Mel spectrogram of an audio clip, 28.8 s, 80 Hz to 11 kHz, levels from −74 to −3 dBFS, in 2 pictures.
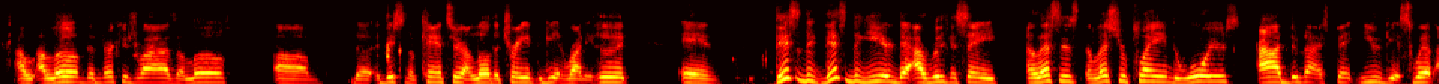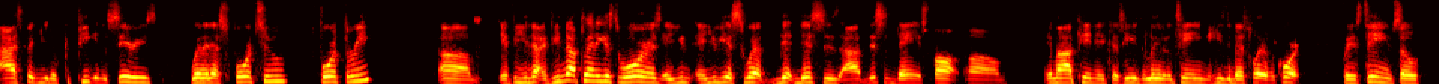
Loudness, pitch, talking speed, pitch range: -25 LUFS, 175 Hz, 230 wpm, 155-195 Hz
